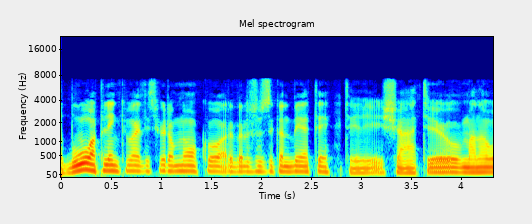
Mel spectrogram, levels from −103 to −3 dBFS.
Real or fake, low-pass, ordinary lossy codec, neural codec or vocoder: fake; 7.2 kHz; MP3, 64 kbps; codec, 16 kHz, 2 kbps, FunCodec, trained on LibriTTS, 25 frames a second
